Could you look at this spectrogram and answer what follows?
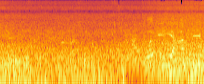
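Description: Rushing, turbulent water roars steadily at a river mouth by the sea, a broad continuous wash with wind buffeting the microphone throughout.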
